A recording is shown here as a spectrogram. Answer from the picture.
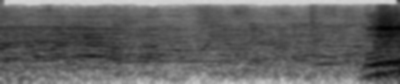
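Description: A man's voice over a microphone and loudspeakers pauses, leaving faint background chatter in a large hall, then resumes loudly near the end.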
